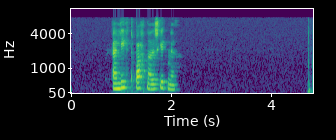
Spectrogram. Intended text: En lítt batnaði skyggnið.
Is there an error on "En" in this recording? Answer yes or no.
no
